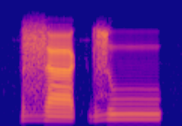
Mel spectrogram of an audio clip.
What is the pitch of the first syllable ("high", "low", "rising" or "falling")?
low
